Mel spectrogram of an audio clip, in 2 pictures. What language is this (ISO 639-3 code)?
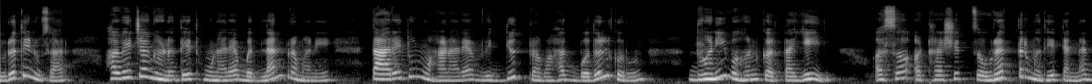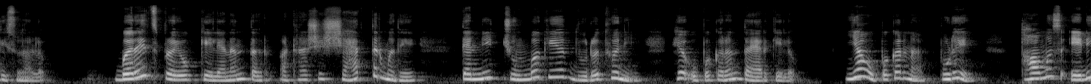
mar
